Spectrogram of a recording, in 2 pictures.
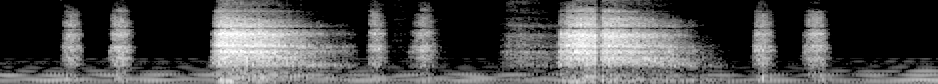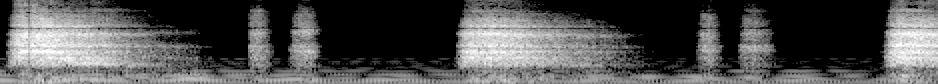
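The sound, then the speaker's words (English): Deep, rushing breaths in a three-part breathing exercise: several long, loud inhales and exhales in a slow, steady rhythm, separated by short pauses and softer breath sounds, over a faint steady tone. “Now we're going to start the three-part breath.”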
